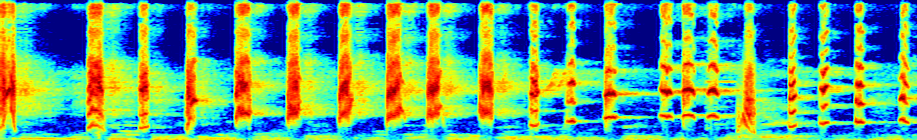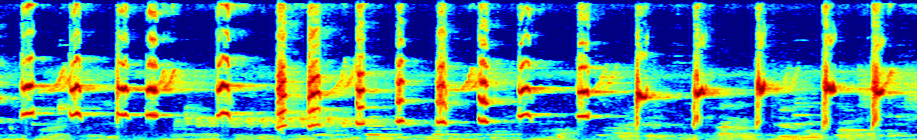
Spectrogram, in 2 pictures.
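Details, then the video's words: Long-tailed shrike combination filler song used to draw replies from other shrikes: a long, evenly paced series of short, sharp high notes, about two or three each second, with quicker paired notes in the middle. "Cendet Manapun Bakalan Langsung Nyaut Dengar Suara Isian Kombinasi Cendet Cendet ini"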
